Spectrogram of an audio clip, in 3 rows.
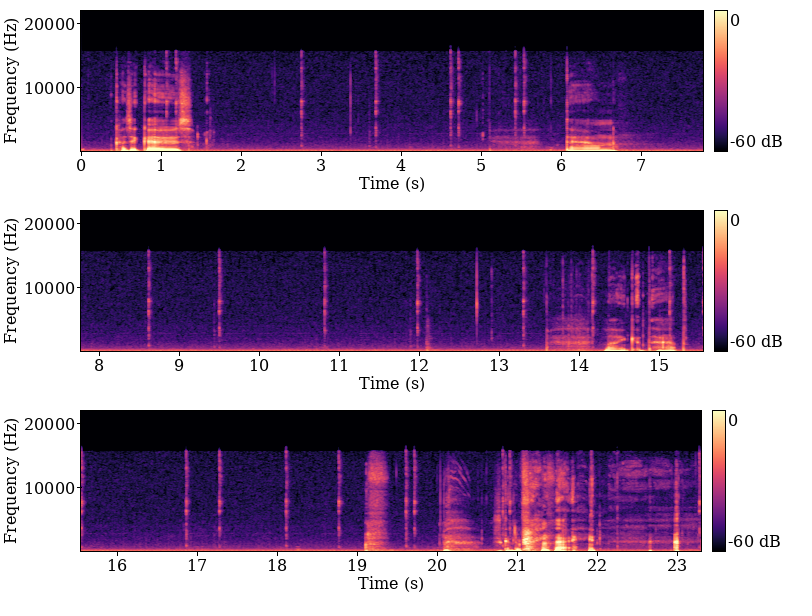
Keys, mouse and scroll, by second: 2.7-3.6 drag, 4.5 click, 5.3 click, 8.5-9.5 drag, 10.7-12.0 drag, 13.2-14.2 drag, 15.1 click, 16.8 click, 18.0-18.8 drag, 19.5 click, 20.7 click, 21.8-23.3 drag.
